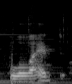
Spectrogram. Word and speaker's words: quiet: that here is because the second word quiet is rhymes with diet so quite diet and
